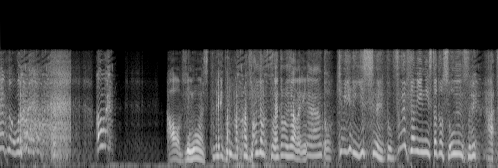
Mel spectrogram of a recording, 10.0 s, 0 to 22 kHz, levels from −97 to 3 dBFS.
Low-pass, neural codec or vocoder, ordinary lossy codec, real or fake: 7.2 kHz; codec, 16 kHz in and 24 kHz out, 0.4 kbps, LongCat-Audio-Codec, two codebook decoder; none; fake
